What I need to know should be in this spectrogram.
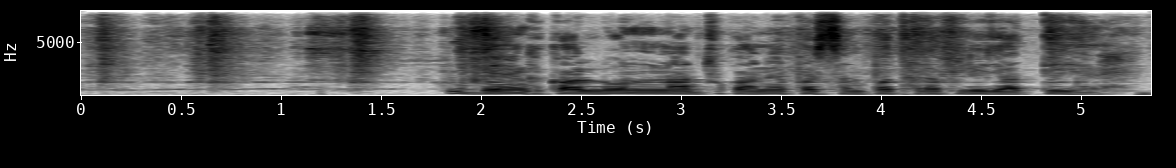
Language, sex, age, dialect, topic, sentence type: Hindi, male, 31-35, Awadhi Bundeli, banking, statement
